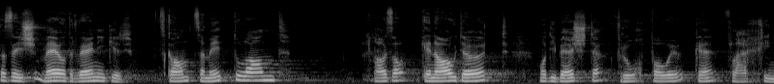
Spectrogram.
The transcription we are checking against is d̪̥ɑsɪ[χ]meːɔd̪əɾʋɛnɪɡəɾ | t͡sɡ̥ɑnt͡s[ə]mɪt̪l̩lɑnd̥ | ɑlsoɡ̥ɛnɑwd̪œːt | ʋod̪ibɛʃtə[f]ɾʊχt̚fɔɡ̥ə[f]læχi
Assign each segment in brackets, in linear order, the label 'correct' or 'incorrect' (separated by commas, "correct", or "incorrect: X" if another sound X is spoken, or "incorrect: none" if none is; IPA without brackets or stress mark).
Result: incorrect: ʃ, correct, correct, correct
